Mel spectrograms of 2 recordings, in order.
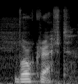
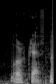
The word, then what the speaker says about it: Warcraft: Prej neumíš správně vyslovit Warcraft. Warcraft. Warcraft. – No, to je takový ten zvyk. Já jsem si, prostě, když jsme byli malí a hráli jsme Warcraft, tak jsme hráli prostě Warcraft.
